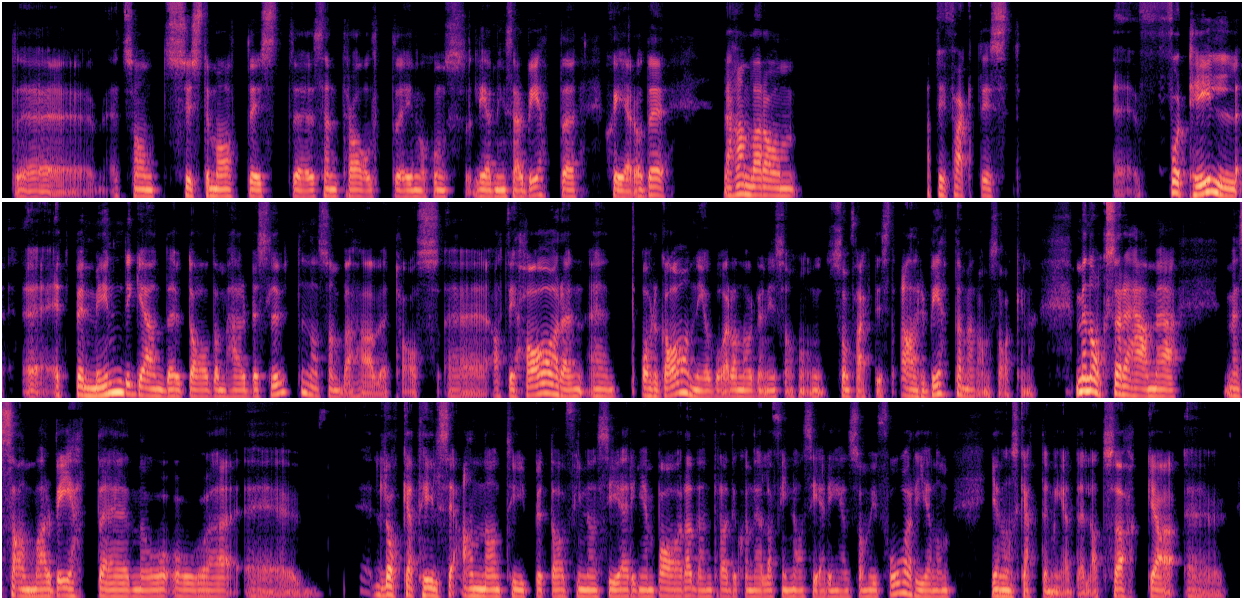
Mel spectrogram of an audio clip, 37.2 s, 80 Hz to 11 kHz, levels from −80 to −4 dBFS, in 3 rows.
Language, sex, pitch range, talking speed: Swedish, male, 110-125 Hz, 110 wpm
